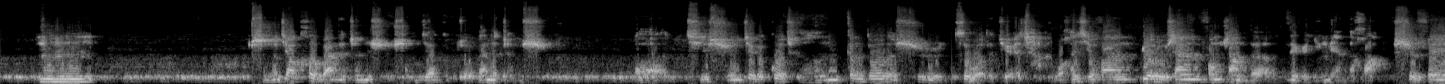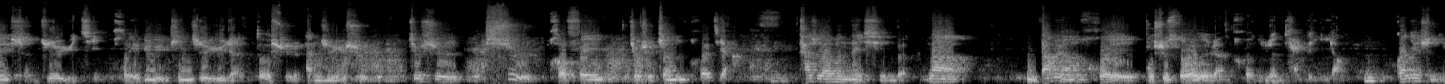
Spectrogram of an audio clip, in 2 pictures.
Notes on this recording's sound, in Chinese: 这期播客音频部分片段可能影响收听体验，我们尽力补救过。如果有能够规避收音糟糕的解决方案，欢迎告诉我们。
